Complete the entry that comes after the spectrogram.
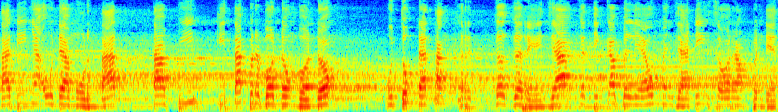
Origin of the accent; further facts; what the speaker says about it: East Nusa Tenggara, Indonesia; Perkenalkan … Asal saya dari Nusa Tenggara Timur.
